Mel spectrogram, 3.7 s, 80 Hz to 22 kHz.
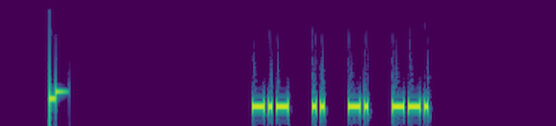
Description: Morse code, heard as a keyed tone, about 41 wpm, spaced as for 31 wpm, 700 Hz. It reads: KING
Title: 2x Character Spacing - Top 500 Words - 45wpm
